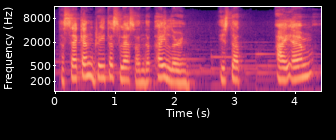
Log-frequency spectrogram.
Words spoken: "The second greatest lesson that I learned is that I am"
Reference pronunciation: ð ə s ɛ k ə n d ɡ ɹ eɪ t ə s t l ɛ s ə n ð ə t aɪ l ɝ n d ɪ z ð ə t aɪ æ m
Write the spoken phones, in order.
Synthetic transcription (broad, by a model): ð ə s ɛ k ə n d ɡ ɹ eɪ t ə s t l ɛ s ə n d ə t aɪ l ɝ n d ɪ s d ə t aɪ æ m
